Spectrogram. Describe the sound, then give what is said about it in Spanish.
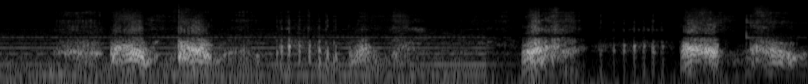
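The neighbour's dog barks in several loud, sharp bursts, with low rumbling growls between the barks. “Mira, están escondidos en la casa del perro del vecino.”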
